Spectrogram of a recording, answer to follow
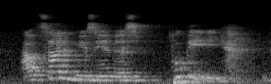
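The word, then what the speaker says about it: Pupi: Outside of the museum is Poopy. It's puppy, we say, but in Spanish, U is spelled U, so it's Poopy.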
